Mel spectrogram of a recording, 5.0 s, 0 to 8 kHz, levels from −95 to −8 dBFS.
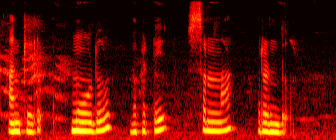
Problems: none marked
